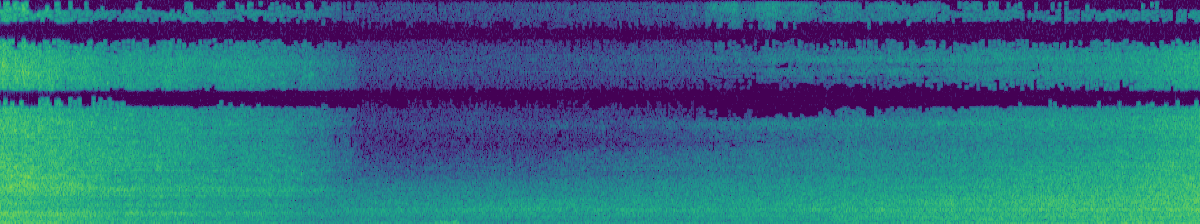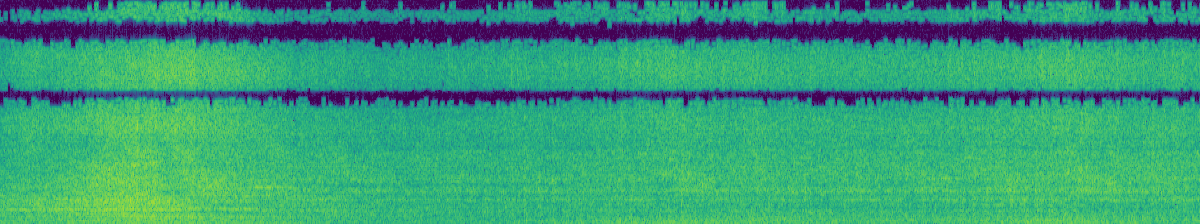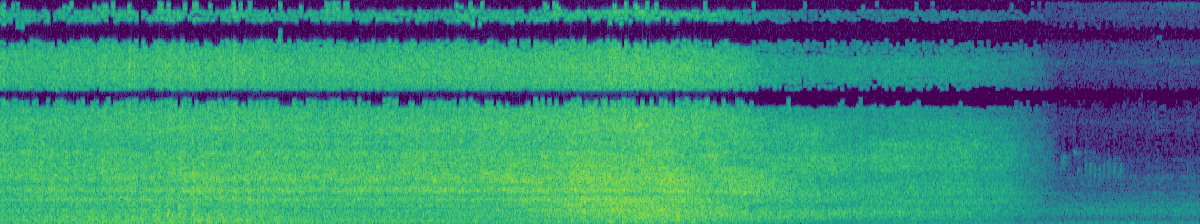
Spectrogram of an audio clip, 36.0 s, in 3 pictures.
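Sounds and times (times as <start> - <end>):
freight train wheels clattering: 15.1 - 31.6.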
